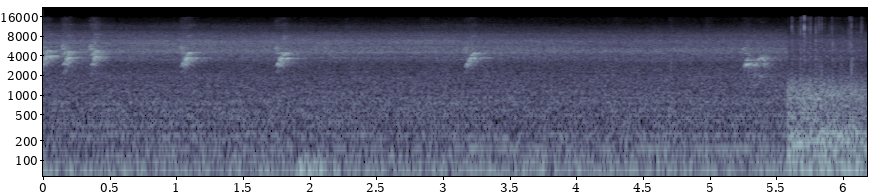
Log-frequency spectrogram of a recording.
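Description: Birds chirping: about six short, high chirps at uneven gaps over a quiet hiss. Near the end, water starts pouring from a kettle into a wide ceramic bowl.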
